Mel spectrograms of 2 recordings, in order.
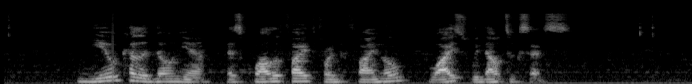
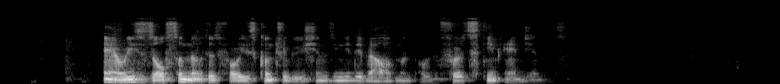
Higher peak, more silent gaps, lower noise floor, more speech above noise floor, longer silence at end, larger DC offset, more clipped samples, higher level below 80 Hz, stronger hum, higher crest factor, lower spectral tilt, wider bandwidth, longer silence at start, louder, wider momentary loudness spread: second, -8 dBFS vs -2 dBFS; neither; about the same, -60 dBFS vs -60 dBFS; second, 34 dB vs 42 dB; second, 1.25 s vs 2.45 s; neither; neither; about the same, -56 dBFS vs -58 dBFS; neither; about the same, 20 dB vs 18 dB; about the same, -6 dB/octave vs -6.5 dB/octave; first, 11.5 kHz vs 9.2 kHz; second, 0.75 s vs 1.05 s; second, -27 LUFS vs -19 LUFS; second, 13 LU vs 18 LU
